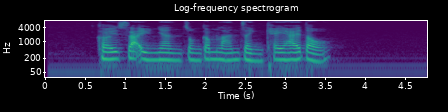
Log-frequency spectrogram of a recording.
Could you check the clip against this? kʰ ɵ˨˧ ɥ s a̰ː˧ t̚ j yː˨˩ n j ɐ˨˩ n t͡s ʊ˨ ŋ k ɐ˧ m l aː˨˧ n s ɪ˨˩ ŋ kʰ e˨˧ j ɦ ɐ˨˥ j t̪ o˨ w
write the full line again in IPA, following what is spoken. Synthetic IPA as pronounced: kʰ ɵ˨˧ ɥ s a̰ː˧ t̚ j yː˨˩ n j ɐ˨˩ n t͡s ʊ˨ ŋ k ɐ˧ m l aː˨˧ n t͡s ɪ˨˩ ŋ kʰ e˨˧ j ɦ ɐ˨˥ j t̪ o˨ w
